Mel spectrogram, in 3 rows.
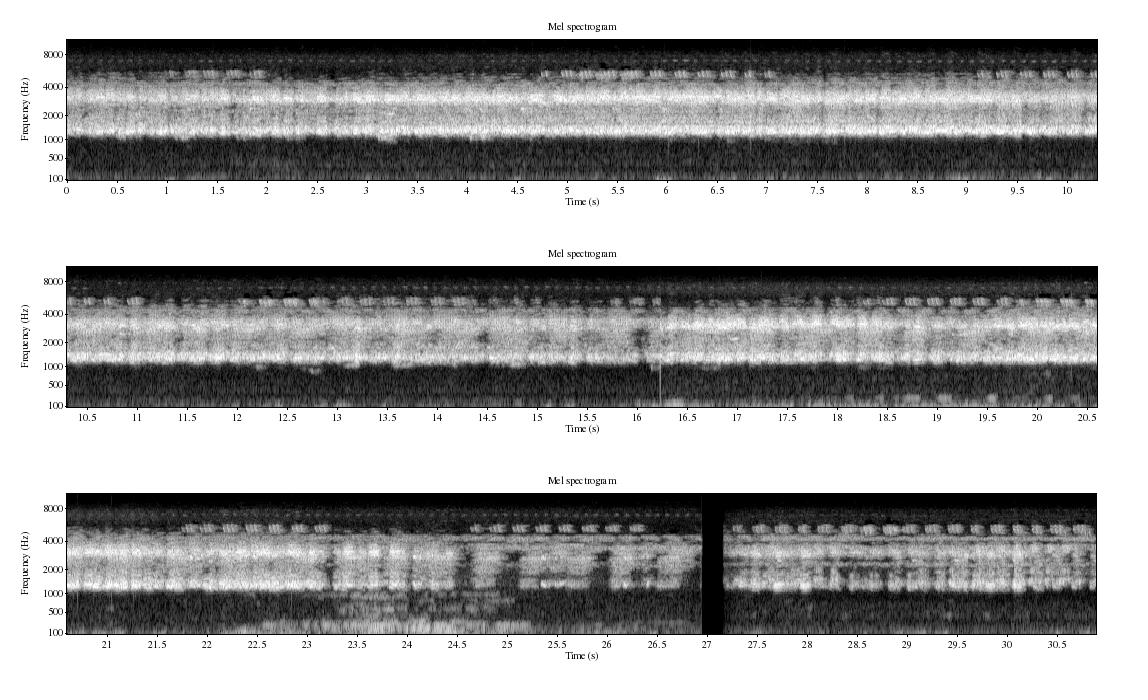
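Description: A dense, continuous chorus of frogs calling at night after rain, with a faster pulsing call above it. Late on, the chorus thins into separate calls, and about 27 s in it cuts out suddenly for a moment.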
